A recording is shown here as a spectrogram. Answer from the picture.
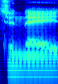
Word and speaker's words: Janae: question you asked well my name is janae this rhymes with lemonade and you might be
